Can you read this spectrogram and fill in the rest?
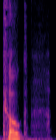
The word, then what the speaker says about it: Koch: yes, that's pronounced Koch, are the financial engine of the Tea Party.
